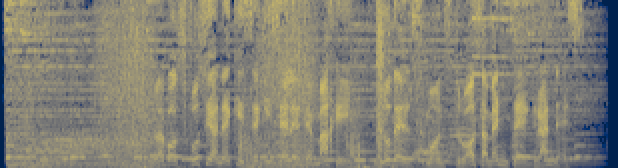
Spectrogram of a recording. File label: male spanish food comercial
